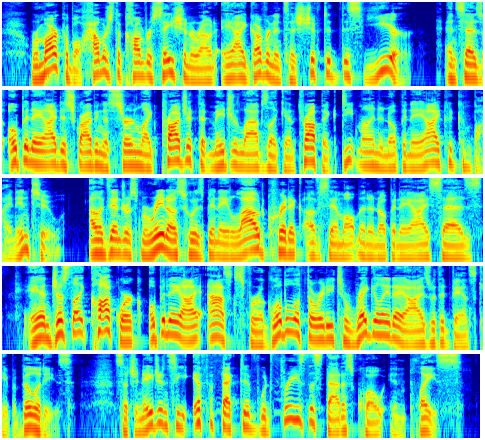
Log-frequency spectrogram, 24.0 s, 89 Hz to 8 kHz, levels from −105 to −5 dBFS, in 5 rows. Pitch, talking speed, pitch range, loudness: 145 Hz, 180 wpm, 125-175 Hz, -26 LUFS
